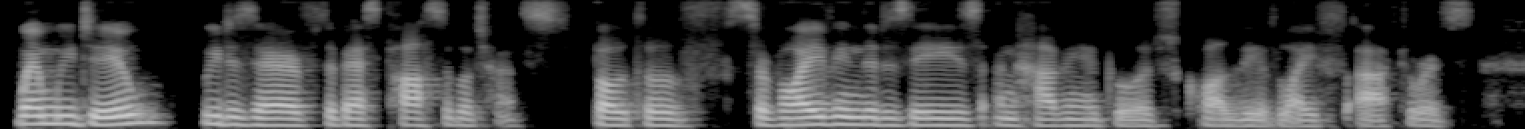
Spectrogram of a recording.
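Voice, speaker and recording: With hardly any pauses, a woman with an Irish accent speaks in a very deep, low voice of dark, mellow tone and fairly even intonation. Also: moderate pace. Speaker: charity chief executive. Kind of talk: conference talk; panel discussion.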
